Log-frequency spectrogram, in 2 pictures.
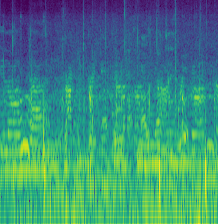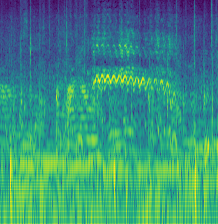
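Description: Horses' hooves clopping on a paved road, with a horse whinnying in a high, wavering call about six seconds in, over music and voices.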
